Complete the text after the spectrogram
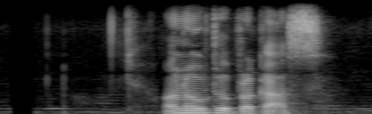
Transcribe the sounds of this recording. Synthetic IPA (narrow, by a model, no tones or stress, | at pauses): ʌnʌwʈʰoprʌka̰s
